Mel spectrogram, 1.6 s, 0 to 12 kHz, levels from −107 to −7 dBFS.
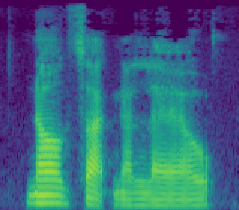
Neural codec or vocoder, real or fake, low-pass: codec, 24 kHz, 0.9 kbps, WavTokenizer, medium speech release version 1; fake; 10.8 kHz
